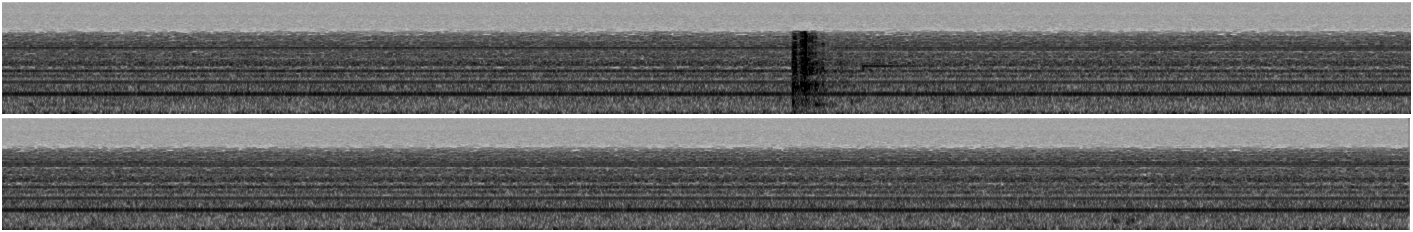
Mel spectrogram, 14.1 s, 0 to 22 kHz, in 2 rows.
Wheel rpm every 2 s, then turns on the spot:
0, 0, 0, 0, 0, 0, 0.
none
